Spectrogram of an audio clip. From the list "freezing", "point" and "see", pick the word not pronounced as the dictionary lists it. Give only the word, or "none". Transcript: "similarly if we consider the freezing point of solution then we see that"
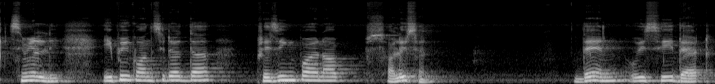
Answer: freezing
